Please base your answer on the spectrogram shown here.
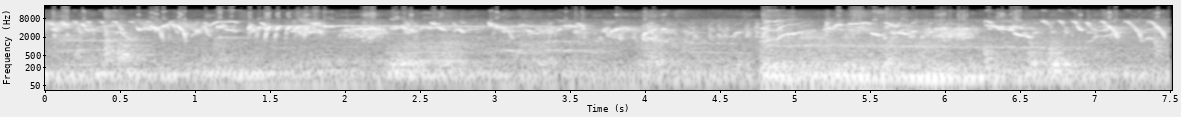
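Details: Young canaries learning to sing, three birds together: bright twittering song of quick trills, long whistled notes and looping chirps, briefly dipping near the middle before resuming strongly, steady low hum beneath.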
